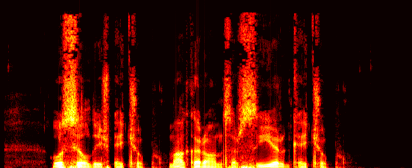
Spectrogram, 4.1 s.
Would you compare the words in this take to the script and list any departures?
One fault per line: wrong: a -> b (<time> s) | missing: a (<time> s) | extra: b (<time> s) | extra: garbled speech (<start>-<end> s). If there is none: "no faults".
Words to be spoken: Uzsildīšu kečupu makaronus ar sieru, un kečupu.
no faults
